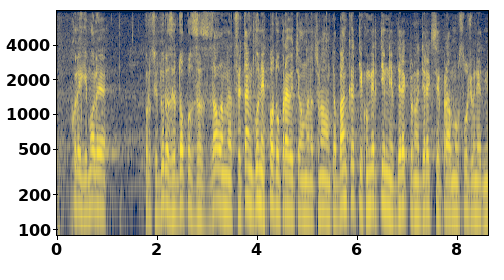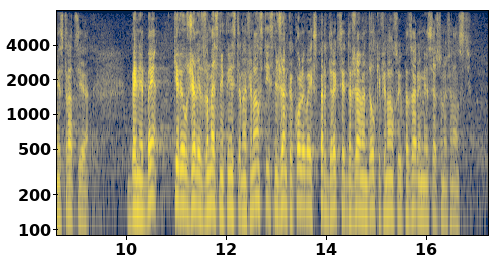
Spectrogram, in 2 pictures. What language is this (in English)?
Bulgarian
